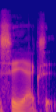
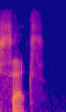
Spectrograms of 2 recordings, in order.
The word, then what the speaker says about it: CeX: Actually, you don't pronounce it CeX. It's actually sex.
